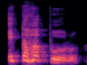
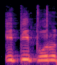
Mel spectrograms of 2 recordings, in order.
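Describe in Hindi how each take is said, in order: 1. पहला शब्द हल्की साँस वाली 'ah' पर समाप्त होता है। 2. पहला शब्द 'ee' स्वर पर समाप्त होता है। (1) "इतः पूर्व होता है" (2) "इति पूर्व दोस्तों नहीं होता है"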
